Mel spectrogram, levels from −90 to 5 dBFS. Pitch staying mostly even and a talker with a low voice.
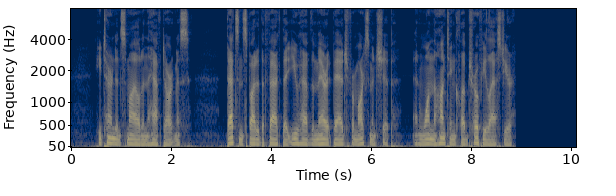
Yes: narrow, 2.1 semitones; very low, 95 Hz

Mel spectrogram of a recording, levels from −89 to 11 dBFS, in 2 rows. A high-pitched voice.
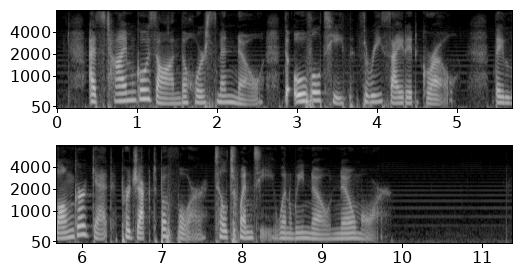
No: medium, 175 Hz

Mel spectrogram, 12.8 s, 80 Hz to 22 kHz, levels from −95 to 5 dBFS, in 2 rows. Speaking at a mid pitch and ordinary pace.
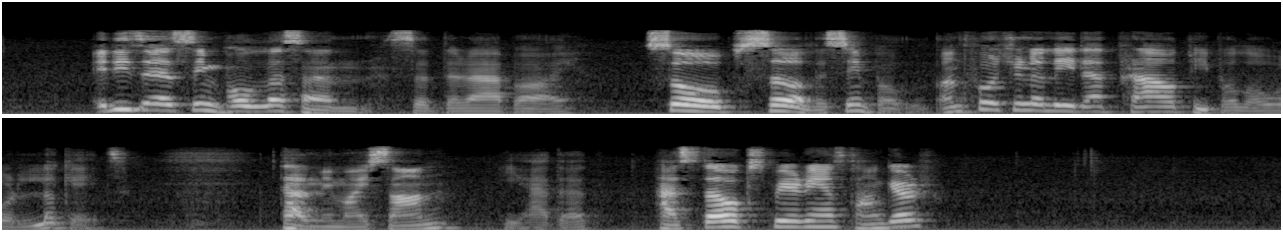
No: medium, 175 Hz; slow, 125 wpm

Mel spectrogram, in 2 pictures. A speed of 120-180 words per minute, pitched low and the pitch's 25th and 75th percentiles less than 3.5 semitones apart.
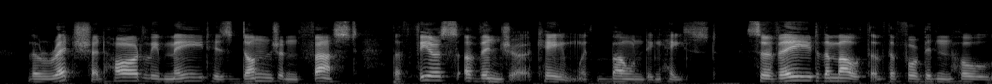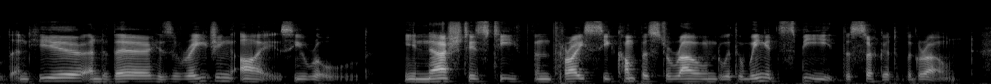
Yes: average, 145 wpm; low, 130 Hz; average, 2.7 semitones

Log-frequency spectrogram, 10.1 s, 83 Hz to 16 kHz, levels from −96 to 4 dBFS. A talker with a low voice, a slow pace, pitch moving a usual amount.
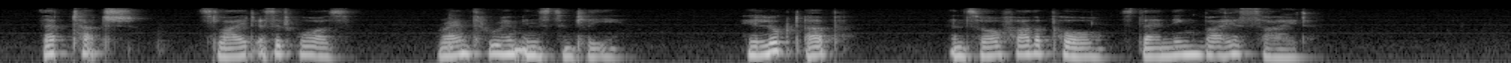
No: medium, 165 Hz; slow, 125 wpm; average, 3.7 semitones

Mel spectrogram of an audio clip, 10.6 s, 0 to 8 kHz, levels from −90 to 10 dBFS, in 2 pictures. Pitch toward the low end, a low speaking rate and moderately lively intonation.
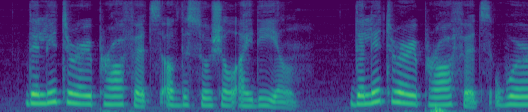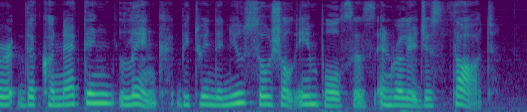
No: high, 215 Hz; slow, 130 wpm; average, 3.1 semitones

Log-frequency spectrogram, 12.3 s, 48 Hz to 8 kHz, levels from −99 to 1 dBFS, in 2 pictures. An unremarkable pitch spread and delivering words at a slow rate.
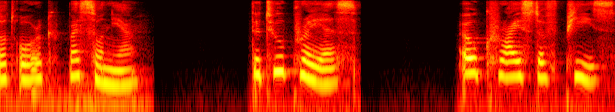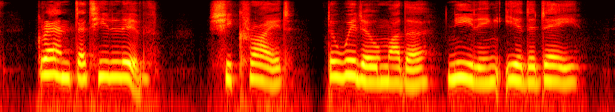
Yes: average, 4.3 semitones; slow, 120 wpm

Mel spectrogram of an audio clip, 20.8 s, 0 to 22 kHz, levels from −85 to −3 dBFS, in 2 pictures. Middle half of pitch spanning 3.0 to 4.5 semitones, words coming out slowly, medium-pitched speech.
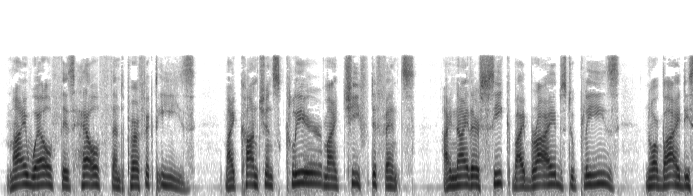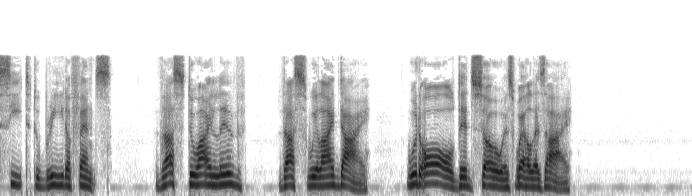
Yes: average, 4.1 semitones; slow, 105 wpm; medium, 145 Hz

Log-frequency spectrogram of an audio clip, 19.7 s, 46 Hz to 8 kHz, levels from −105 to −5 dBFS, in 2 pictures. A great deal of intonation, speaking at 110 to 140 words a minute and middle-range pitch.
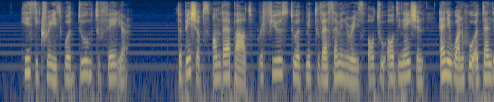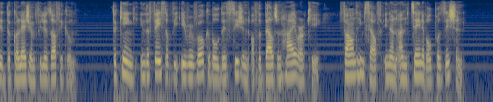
No: average, 2.8 semitones; slow, 135 wpm; medium, 155 Hz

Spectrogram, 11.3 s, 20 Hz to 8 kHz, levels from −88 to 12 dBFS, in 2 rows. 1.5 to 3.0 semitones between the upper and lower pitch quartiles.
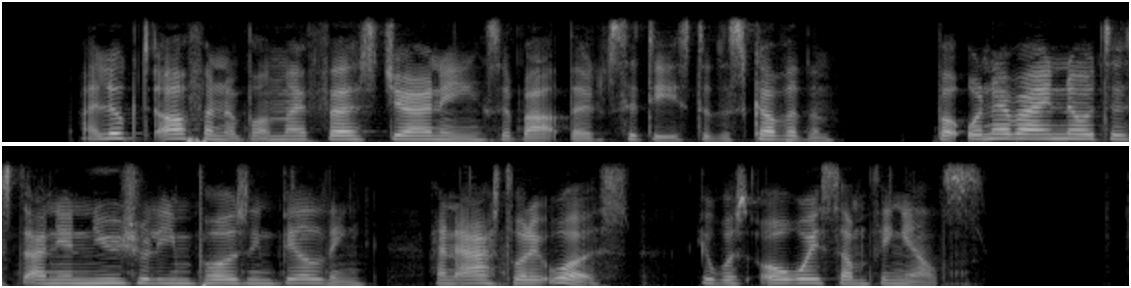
Yes: average, 2.7 semitones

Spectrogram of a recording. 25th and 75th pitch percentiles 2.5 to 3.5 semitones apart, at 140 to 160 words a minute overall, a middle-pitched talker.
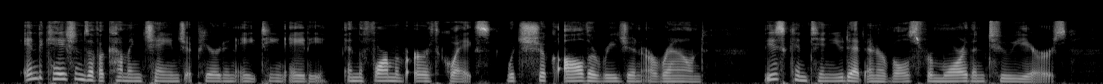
Yes: average, 2.9 semitones; average, 150 wpm; medium, 150 Hz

